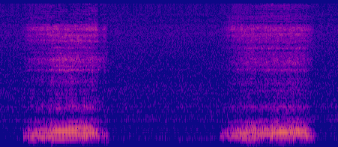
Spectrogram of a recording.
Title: Snoring too loud!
